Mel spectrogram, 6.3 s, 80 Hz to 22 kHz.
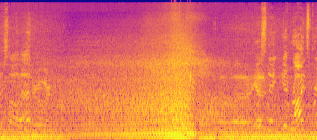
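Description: A modified 1965 Ford Mustang with big four-piston brakes and drilled discs drives along, its engine droning steadily and swelling through a rising rev before settling, heard from inside the car with people talking over it.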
